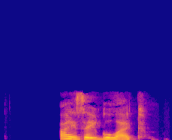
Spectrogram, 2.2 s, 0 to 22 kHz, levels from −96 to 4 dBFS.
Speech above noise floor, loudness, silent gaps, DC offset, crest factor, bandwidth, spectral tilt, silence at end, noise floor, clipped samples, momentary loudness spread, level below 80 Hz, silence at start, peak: over 76 dB; -15 LUFS; none; under 0.1%; 16 dB; 7.8 kHz; -5 dB/octave; 0.35 s; under -90 dBFS; under 0.1%; 16 LU; -60 dBFS; 0.75 s; -2 dBFS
